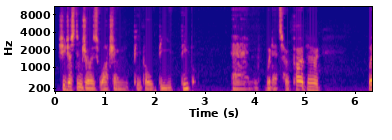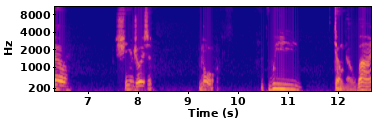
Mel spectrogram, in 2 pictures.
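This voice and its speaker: A man acts out a cheerful matchmaking host for a monster dating app in an audio roleplay. His voice is fairly low and husky. He takes his time, stretching key words and pausing theatrically as he presents each match. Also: no room sound, heavily acted. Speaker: matchmaking announcer. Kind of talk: scripted roleplay audio narration.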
